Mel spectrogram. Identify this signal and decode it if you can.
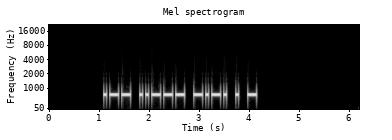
Morse code, heard as a keyed tone, about 20 wpm, 700 Hz. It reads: W2CET
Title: USA Call Signs - 5 Characters - 20wpm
